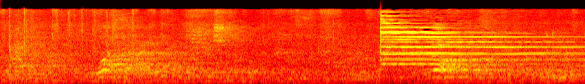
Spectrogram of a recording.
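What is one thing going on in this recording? A man calls out commands loudly in a large echoing hall.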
